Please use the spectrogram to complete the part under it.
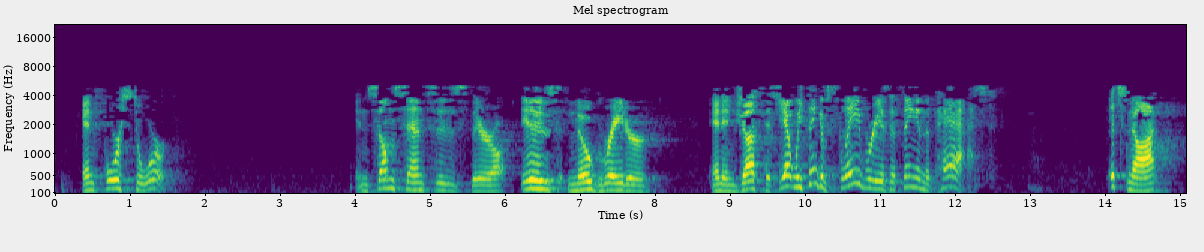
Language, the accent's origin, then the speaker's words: English; Richmond, Virginia, United States; I come from Richmond, Virginia, the former capital of the Confederacy.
